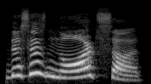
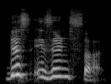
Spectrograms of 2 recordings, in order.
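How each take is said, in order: First: 'Is not' is said as two full words. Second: 'Is not' is shortened to one word, isn't.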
